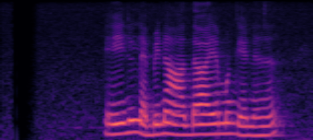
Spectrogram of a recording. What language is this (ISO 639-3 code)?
sin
